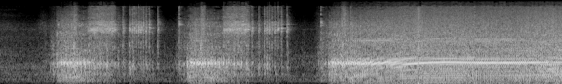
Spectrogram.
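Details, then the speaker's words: Craftsman 29cc two-stroke blower, a no-start that was missing its spark plug and had no gas, now fitted with a Chinese aftermarket plug from a carb kit: two short buzzy bursts, then it catches and holds a steady high-pitched run. "And now you guys know, those Chinese aftermarket spark plugs that come with those carburetor kits, they work."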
